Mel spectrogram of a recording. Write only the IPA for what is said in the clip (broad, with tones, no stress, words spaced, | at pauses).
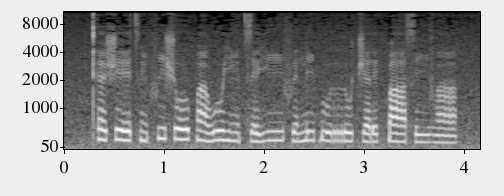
kʰɛ˦˨ʃeː˦˨t͡sĩ˨ fi˦ʃoː˦pã˦˨ wu˦jĩ˨t͡se˨jiː˦ fɪ˨ni˦ɓu˦˨ ru˨˦t͡ʃɛ˨ɾe˨ k͡paː˦˨siː˨vã˨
